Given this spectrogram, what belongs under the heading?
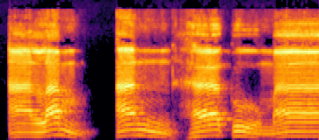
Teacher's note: Mim sukun bertemu dengan huruf alif. Bacaan izhar syafawi dibaca jelas. · Bacaan izhar syafawi dibaca jelas. Nun sukun bertemu dengan huruf ha. Bacaan izhar dibaca jelas juga.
